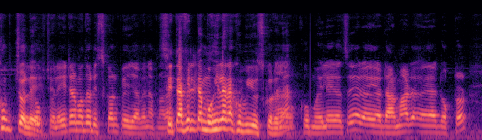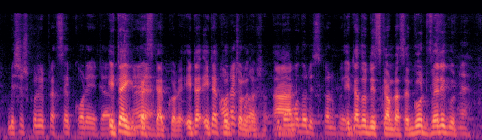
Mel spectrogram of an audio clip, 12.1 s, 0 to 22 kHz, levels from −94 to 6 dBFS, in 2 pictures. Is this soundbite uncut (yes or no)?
yes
